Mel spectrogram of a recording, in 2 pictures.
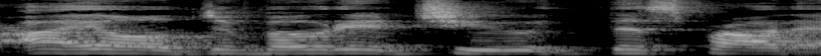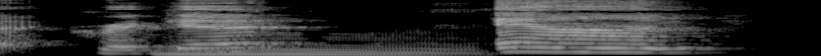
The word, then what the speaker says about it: Cricut: But cricket is spelled C-R-I-C-U-T. And for years, I was pronouncing that Cricut. And when I was talking to her, I'm like, oh my gosh, I love Cricut. And she's like, oh yeah, no, it's actually pronounced cricket.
